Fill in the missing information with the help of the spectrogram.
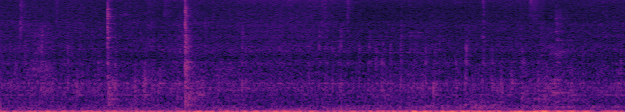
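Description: Black-eyed pea vadais deep-frying in hot oil: steady bubbling and crackling, with a few sharp clicks scattered through it as they are turned over with a perforated steel skimmer.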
